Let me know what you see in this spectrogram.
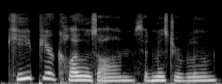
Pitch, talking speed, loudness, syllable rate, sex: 195 Hz, 190 wpm, -17 LUFS, 3.9 syllables/s, female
